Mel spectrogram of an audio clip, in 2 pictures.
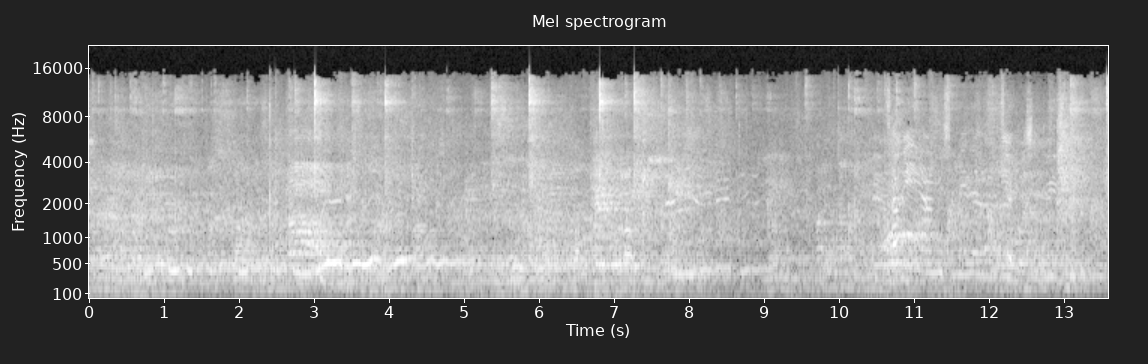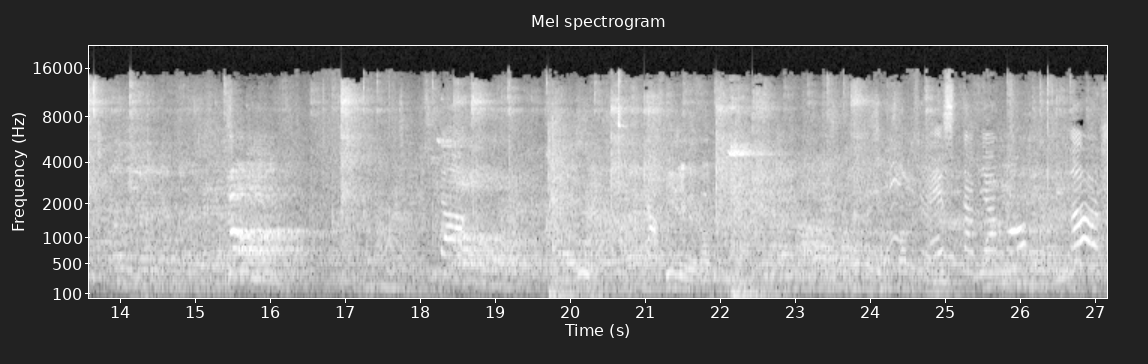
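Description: Table tennis balls click back and forth on tables and paddles in an echoing hall.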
